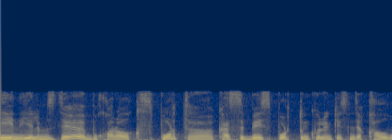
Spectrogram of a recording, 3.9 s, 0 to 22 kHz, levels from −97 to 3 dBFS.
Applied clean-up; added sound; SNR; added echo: none; none; none; none.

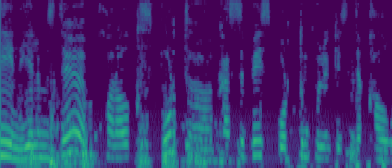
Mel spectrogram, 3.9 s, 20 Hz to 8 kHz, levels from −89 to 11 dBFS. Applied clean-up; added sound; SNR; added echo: classical method spectral subtraction.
